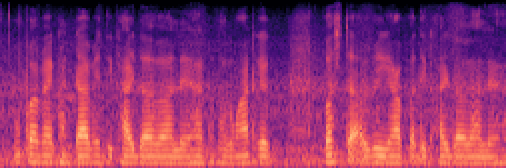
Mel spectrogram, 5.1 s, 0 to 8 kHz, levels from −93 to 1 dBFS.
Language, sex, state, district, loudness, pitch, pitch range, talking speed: Maithili, male, Bihar, Samastipur, -20 LUFS, 115 Hz, 115-120 Hz, 235 wpm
